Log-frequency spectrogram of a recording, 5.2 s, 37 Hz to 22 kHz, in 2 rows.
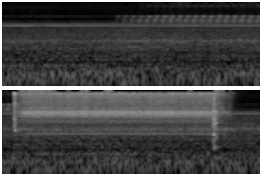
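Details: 1999 Lexus GS 300 after brake booster/master cylinder assembly replacement, during pump cycling for bleeding: steady high electric whine for about two seconds that stops cleanly. Booster pump charging normally; the earlier continuous cabin buzz is gone.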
